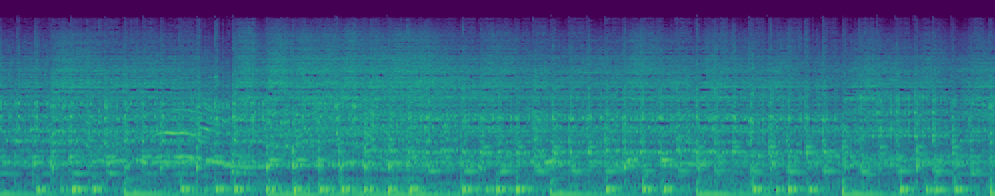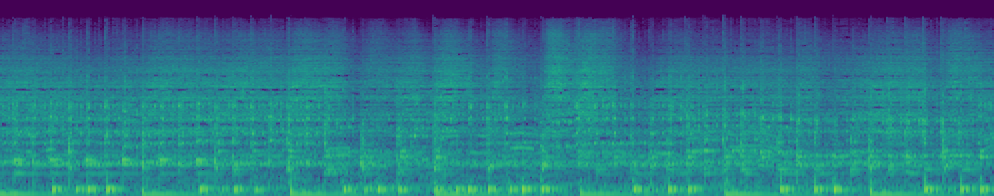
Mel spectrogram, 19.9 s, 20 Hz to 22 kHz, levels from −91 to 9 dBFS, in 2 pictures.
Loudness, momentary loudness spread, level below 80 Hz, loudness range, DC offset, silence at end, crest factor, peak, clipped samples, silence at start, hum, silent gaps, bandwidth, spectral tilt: -18 LUFS; 3 LU; -30 dBFS; 2 LU; under 0.1%; 0 s; 14 dB; -4 dBFS; under 0.1%; 0 s; none; none; 16 kHz; -3 dB/octave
